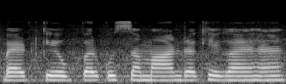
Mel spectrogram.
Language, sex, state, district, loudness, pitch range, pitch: Hindi, female, Chhattisgarh, Raipur, -12 LUFS, 195-200 Hz, 195 Hz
